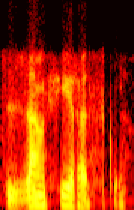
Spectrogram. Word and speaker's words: Zamfirescu: And the correct pronunciation is Zamfirescu.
